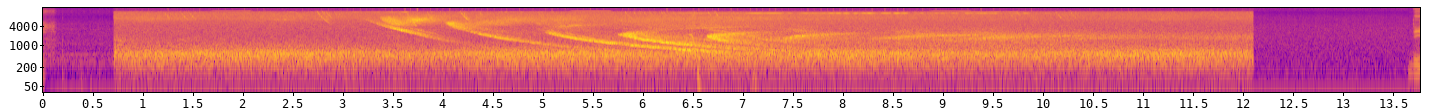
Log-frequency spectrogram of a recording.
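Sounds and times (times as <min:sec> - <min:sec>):
plasma wave: 0:00.7 - 0:12.1
whistle: 0:03.3 - 0:10.6.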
